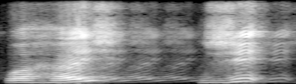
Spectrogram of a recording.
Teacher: हमजा के ऊपर जज्म है तो झटका देंगे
